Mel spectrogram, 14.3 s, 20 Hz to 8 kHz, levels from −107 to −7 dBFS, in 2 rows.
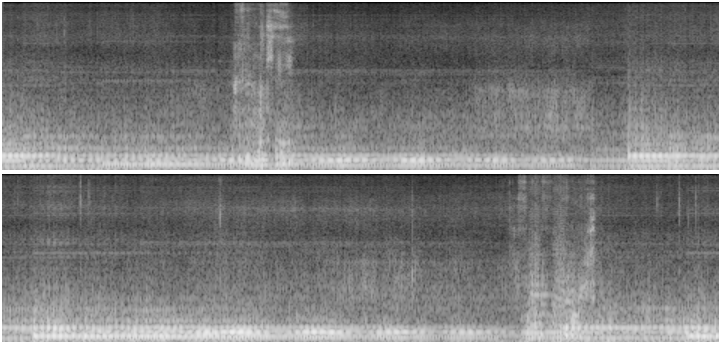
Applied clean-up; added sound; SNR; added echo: neural separator model SepFormer DNS4.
